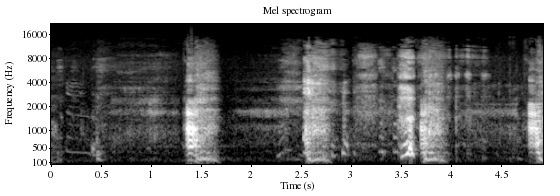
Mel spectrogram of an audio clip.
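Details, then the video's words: Dog producing strange noises that seem like it is about to vomit but does not; four harsh noisy heaving bursts separated by quiet gaps of about a second, with soft background sounds between. "Dog makes strange noises"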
